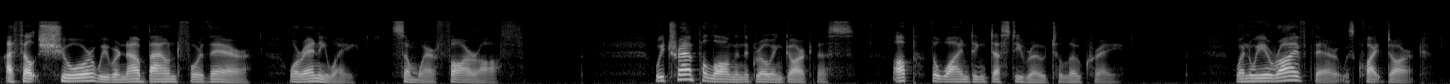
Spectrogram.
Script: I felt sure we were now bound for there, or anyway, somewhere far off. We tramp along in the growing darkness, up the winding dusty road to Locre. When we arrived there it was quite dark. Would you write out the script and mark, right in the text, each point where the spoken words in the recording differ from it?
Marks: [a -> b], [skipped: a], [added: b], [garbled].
I felt sure we were now bound for there, or anyway, somewhere far off. We tramp along in the growing darkness, up the winding dusty road to Locre. When we arrived there it was quite dark.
